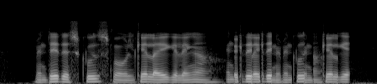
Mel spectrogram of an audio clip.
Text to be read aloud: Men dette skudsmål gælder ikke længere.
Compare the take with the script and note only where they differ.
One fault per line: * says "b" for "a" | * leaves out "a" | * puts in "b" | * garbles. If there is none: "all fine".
* garbles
